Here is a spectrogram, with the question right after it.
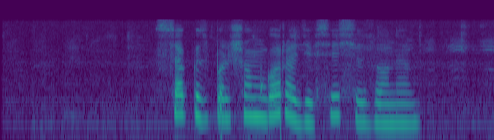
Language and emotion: Russian, neutral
